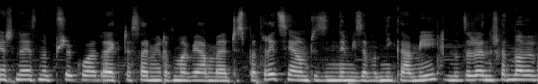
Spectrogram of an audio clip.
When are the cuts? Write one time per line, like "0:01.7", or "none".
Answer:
0:01.0
0:04.4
